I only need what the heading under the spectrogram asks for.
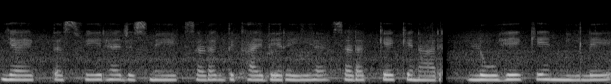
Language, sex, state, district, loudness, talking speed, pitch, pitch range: Hindi, female, Uttar Pradesh, Varanasi, -24 LUFS, 175 wpm, 215 Hz, 210-220 Hz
